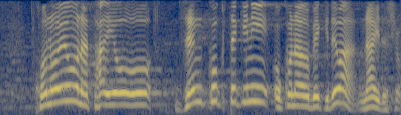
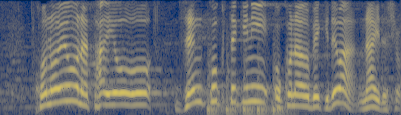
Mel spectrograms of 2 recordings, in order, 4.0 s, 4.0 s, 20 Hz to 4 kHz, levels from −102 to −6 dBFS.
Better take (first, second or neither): first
